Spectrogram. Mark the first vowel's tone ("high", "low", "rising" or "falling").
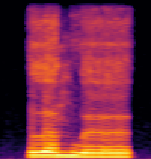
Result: high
